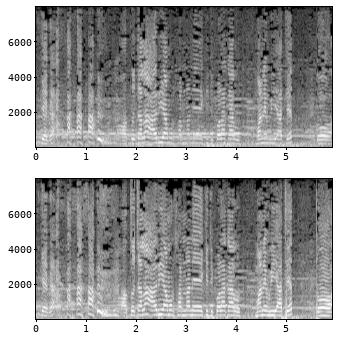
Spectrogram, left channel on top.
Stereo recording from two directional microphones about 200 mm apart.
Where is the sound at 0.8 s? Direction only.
60° right (ahead or behind).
